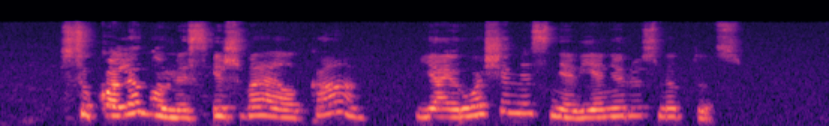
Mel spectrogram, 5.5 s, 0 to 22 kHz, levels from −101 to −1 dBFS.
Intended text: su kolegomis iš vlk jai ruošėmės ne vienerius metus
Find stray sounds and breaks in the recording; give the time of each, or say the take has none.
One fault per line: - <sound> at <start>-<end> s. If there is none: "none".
none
